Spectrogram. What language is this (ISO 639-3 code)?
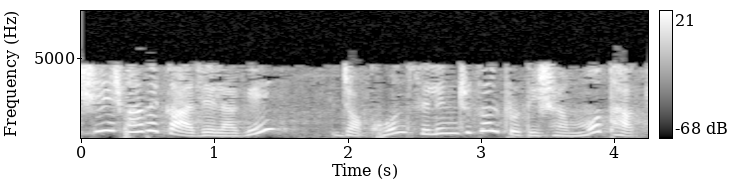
ben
